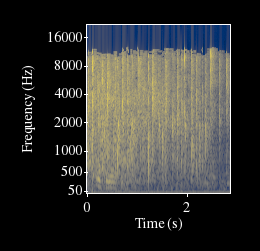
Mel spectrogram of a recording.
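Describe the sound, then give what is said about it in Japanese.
Roughly eight people at a club meeting clap to approve the president and officers. The quick, uneven claps are individually audible under overlapping talk, and they thin into more distinct separate claps toward the end. “一応会長の承認というか、ここで拍手をもらいたいと思いますが、よろしいでしょうか。”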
